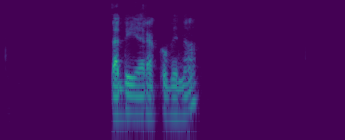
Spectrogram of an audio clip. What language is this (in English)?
Czech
